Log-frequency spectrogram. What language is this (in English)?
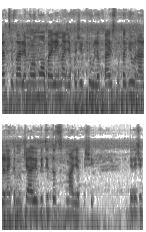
Marathi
